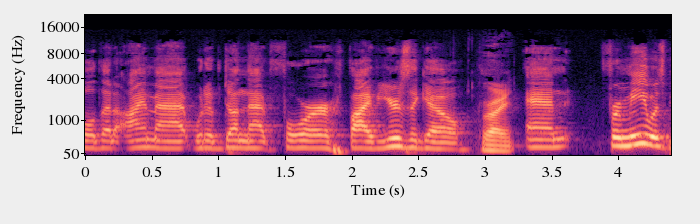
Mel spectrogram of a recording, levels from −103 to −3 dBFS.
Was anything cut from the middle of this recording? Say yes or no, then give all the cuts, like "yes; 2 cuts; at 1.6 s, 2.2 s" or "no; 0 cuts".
no; 0 cuts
